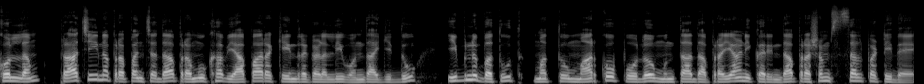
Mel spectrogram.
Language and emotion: Kannada, neutral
